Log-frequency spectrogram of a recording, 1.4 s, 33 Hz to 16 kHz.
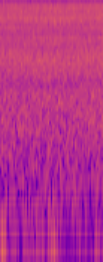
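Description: Broadband roar of a waterfall on the Appalachian Trail in the 100 Mile Wilderness, a steady close rush of falling water with no pauses and no voices.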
